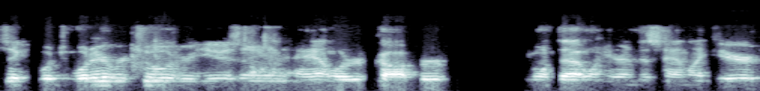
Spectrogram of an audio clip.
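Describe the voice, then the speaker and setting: A man's voice: medium pitch, little pitch movement, brisk, slight background noise. A man teaching flintknapping step by step, demonstrating with his hands as he explains. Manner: practical, demonstrating with hands as he talks. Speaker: flintknapping instructor. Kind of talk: live demonstration over a video call. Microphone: phone. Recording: lo-fi phone audio.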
